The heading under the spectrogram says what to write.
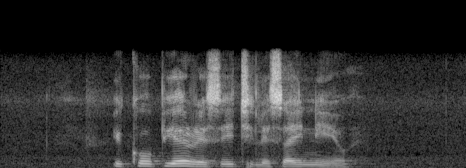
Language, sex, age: Swati, male, 26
